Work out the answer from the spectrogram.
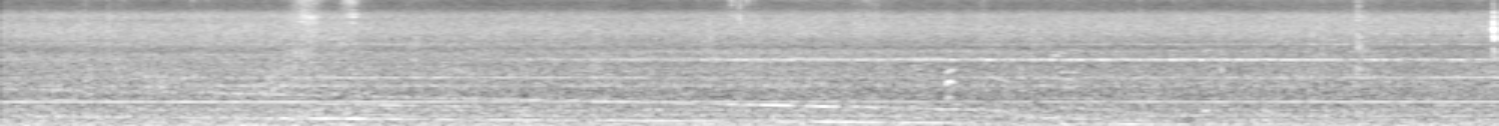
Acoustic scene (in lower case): subway train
